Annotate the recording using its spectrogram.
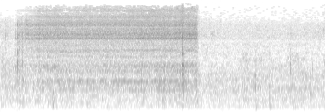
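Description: A camera lens's zoom motor whirs steadily for about two seconds, then stops suddenly.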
